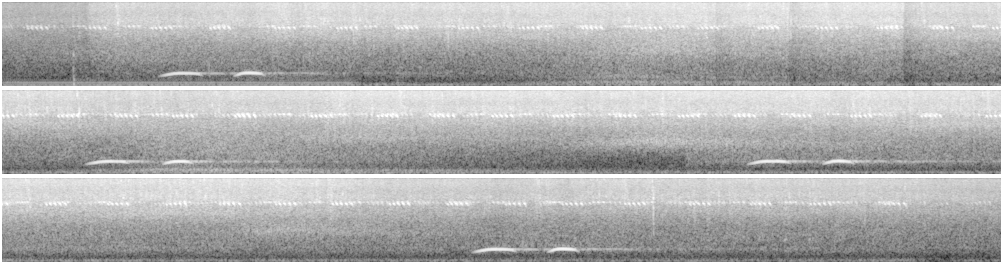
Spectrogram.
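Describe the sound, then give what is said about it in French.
An owl hoots four times at spaced intervals, each a short double call, over a steady bed of night insects chirping continuously. No voices are present. “Les oiseaux nocturnes étaient en pleine chasse.”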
